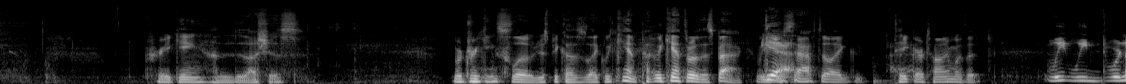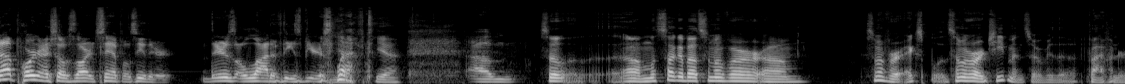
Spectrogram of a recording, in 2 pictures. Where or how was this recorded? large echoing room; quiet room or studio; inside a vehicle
quiet room or studio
